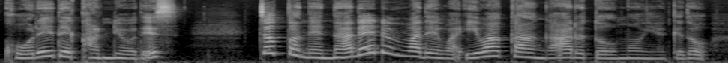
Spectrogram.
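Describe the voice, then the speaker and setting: Lively high-voiced woman with a Hakata accent. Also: a little fast. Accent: Hakata dialect. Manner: chatty and friendly, explaining step by step with dialect phrases. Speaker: radio host and voice coach. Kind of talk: talk-radio voice lesson.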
